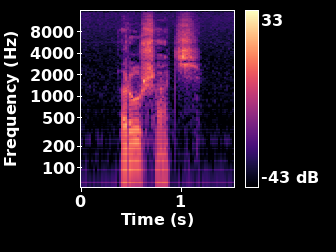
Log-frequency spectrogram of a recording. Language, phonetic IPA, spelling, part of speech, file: Polish, [ˈruʃat͡ɕ], ruszać, verb, Pl-ruszać.ogg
